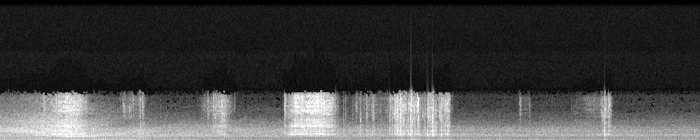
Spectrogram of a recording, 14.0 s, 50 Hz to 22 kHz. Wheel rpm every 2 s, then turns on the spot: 10, 0, 20, 20, 10, 0, 0.
6-10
